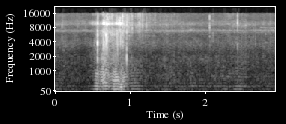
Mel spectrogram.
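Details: A honey bee zooms close past during a honey harvest, a short loud buzzy whine lasting about half a second before fading into a faint background hum of other bees.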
